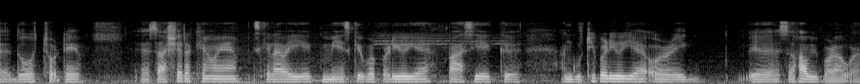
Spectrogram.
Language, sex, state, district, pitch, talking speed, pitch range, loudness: Hindi, male, Delhi, New Delhi, 120 Hz, 180 wpm, 115-130 Hz, -19 LUFS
